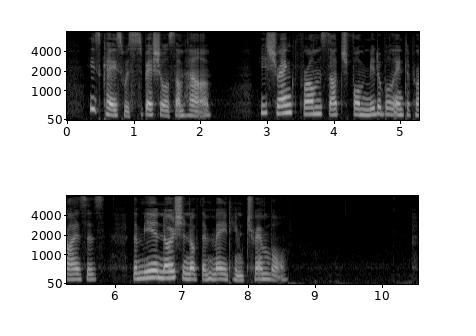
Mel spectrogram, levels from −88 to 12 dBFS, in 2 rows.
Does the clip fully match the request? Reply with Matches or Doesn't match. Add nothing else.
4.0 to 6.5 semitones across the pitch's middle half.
Doesn't match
